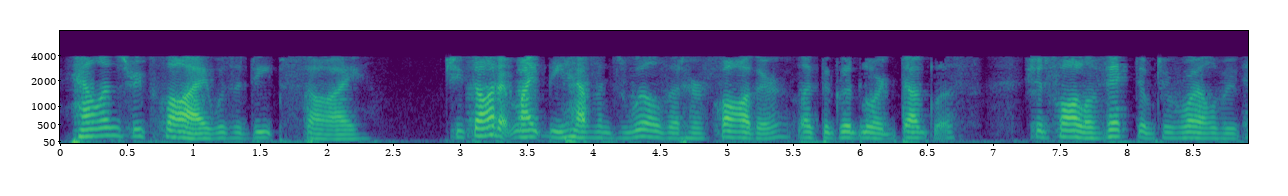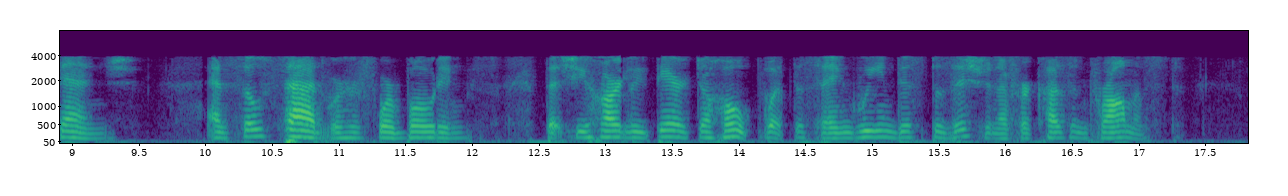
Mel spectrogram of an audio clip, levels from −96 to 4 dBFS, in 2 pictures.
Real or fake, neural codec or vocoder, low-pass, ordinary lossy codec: real; none; 7.2 kHz; AAC, 16 kbps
